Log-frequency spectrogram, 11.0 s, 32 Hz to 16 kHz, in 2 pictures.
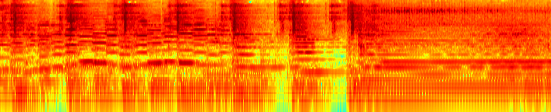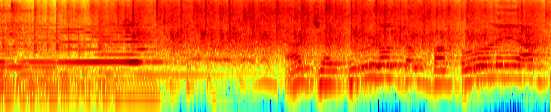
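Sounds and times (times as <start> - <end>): fiddle note with vibrato: 0.0 - 7.4
sustained double bass: 0.0 - 7.5.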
